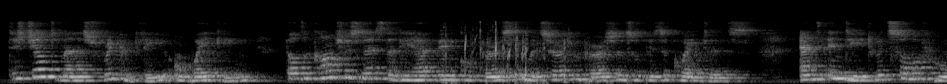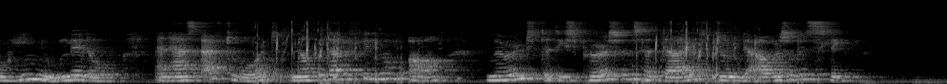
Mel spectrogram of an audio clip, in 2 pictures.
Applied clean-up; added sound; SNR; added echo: none; Gurgling; 12 dB; reverberation time 0.9 s.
